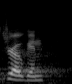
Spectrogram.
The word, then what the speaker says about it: Drogon: His name is Drogon.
